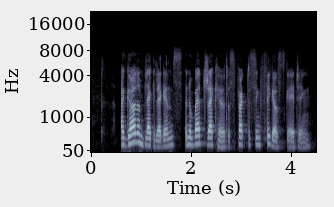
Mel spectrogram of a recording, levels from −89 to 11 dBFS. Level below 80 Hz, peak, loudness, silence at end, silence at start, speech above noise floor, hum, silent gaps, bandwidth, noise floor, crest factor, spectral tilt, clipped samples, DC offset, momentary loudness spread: -74 dBFS; -4 dBFS; -25 LUFS; 0.15 s; 0.6 s; 35 dB; none; none; 8.4 kHz; -61 dBFS; 22 dB; -5 dB/octave; under 0.1%; under 0.1%; 13 LU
